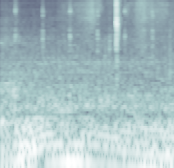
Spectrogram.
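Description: Low rumble of a box truck passing close in front of a stopped car, heard from inside the car's cabin, with two faint ticks.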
